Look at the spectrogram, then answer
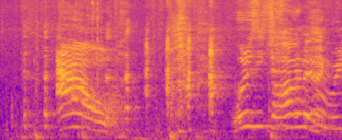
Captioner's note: laughs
